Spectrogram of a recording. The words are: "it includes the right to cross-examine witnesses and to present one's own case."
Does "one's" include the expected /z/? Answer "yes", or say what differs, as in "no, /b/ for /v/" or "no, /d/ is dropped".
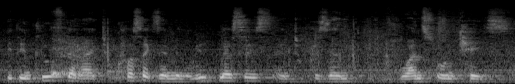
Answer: no, /s/ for /z/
